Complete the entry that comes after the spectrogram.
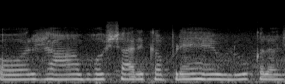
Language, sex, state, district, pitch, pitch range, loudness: Hindi, female, Jharkhand, Jamtara, 235 Hz, 230-240 Hz, -24 LUFS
